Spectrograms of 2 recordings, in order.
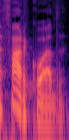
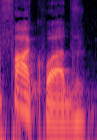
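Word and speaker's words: Farquaad: Po polsku wymawiane Farquad. I tak się pisało, Farquad. Lord Farquad. Ale po angielsku, kiedy on się przedstawiał, on nie wymawiał RR, było nieme. On się przedstawiał jako Lord Fakład.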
